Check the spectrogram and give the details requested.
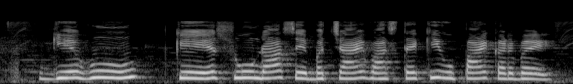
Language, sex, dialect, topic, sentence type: Maithili, female, Angika, agriculture, question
